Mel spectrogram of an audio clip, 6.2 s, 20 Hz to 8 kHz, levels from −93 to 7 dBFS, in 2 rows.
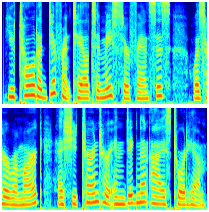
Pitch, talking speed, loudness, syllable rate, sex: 220 Hz, 195 wpm, -17 LUFS, 5.2 syllables/s, female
